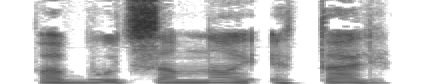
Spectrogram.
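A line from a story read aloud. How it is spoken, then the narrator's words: Quiet request. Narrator (Russian): попросил он тихо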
